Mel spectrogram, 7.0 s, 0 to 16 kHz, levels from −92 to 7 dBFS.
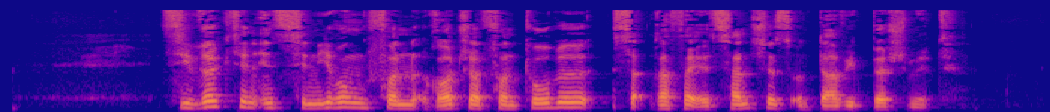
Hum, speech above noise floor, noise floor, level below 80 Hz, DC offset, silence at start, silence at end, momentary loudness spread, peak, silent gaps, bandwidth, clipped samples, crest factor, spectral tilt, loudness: none; 49 dB; -77 dBFS; -80 dBFS; under 0.1%; 1.1 s; 0.65 s; 6 LU; -10 dBFS; none; 11.5 kHz; under 0.1%; 18 dB; -4 dB/octave; -27 LUFS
